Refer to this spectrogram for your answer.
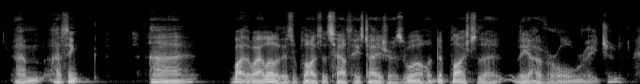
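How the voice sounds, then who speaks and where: A man with an Australian accent, a very deep, low pitch, a somewhat breathy voice and fairly even intonation, on a very clean recording with a silent background. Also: fairly quick pace. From Papua New Guinea (Australian expatriate upbringing). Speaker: former diplomat. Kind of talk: expert panel discussion. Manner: hesitant, many fillers and restarts.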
